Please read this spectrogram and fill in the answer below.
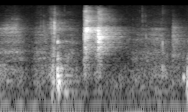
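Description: Close-miked eating sounds: two short, wet mouth noises, the louder about a second in, as pork neckbones are chewed and sucked off the bone.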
